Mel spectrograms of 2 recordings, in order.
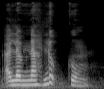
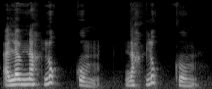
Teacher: Yang pertama ialah idgham kamil, iaitu hilang sifat al-isti'la bagi huruf qaf. Cara bacanya alam nahlukum.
